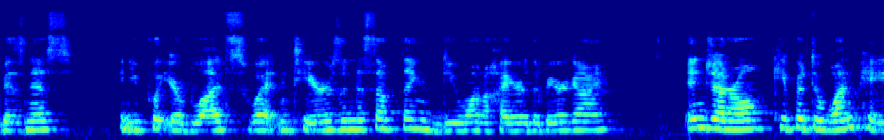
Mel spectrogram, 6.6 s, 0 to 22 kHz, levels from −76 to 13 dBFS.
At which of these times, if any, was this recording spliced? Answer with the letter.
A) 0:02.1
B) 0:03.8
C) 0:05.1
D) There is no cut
C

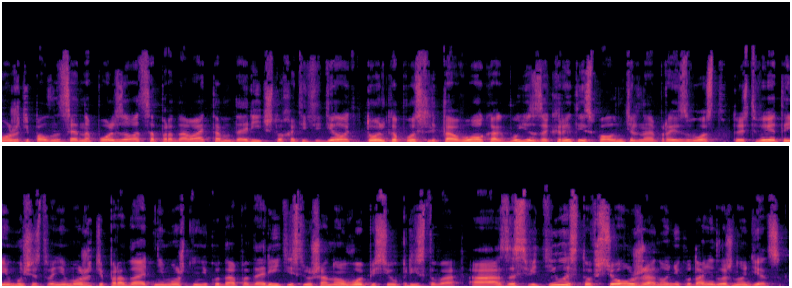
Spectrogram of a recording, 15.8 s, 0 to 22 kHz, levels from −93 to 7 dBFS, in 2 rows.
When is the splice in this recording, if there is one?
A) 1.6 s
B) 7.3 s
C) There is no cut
B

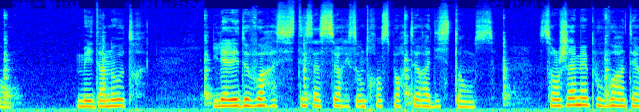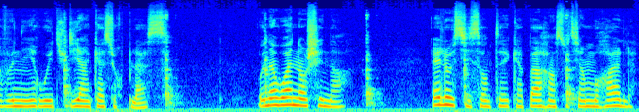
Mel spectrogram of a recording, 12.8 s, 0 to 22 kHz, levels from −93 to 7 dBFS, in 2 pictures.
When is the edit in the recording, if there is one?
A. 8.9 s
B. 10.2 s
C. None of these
C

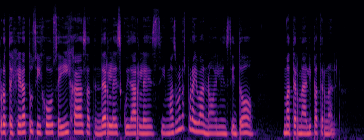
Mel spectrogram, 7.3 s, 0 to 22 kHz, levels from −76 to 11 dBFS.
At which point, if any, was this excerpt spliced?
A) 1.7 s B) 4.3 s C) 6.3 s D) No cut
D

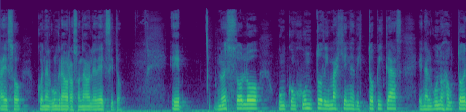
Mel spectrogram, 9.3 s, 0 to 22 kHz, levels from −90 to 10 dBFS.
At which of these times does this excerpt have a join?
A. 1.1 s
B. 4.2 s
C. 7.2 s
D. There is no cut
B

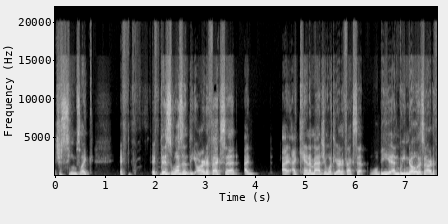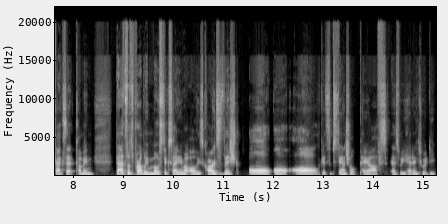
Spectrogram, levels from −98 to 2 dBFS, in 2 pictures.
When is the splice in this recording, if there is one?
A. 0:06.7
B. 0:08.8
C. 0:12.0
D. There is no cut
D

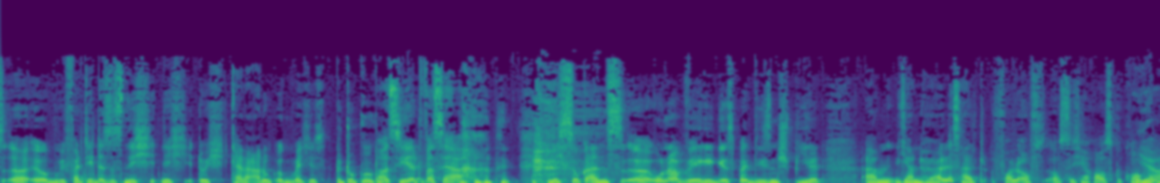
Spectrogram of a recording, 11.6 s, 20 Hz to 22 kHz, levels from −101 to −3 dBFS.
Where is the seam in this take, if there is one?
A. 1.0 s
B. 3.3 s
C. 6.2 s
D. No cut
B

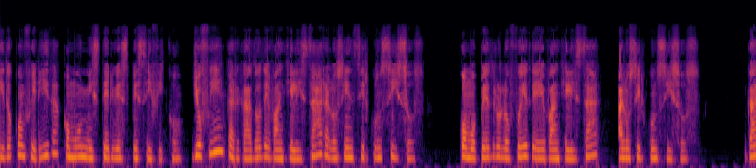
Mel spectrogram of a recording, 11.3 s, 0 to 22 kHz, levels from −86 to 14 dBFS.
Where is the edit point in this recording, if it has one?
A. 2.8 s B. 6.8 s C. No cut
A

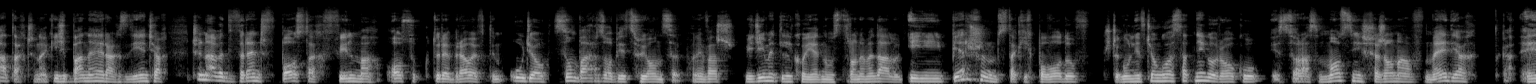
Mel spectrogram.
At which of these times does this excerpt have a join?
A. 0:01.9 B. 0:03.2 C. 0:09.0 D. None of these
C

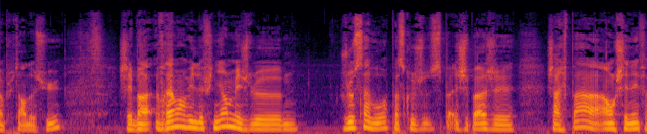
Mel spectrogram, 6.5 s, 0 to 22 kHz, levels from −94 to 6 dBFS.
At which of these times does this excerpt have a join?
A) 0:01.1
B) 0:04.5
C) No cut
A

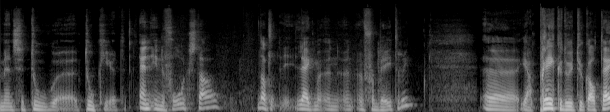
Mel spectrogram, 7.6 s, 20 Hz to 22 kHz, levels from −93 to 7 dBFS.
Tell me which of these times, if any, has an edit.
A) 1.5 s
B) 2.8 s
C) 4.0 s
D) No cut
A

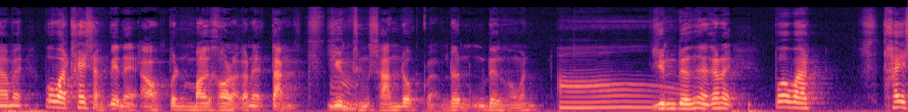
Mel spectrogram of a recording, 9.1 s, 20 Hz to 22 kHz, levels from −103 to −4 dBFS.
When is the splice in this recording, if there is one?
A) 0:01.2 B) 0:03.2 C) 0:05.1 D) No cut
B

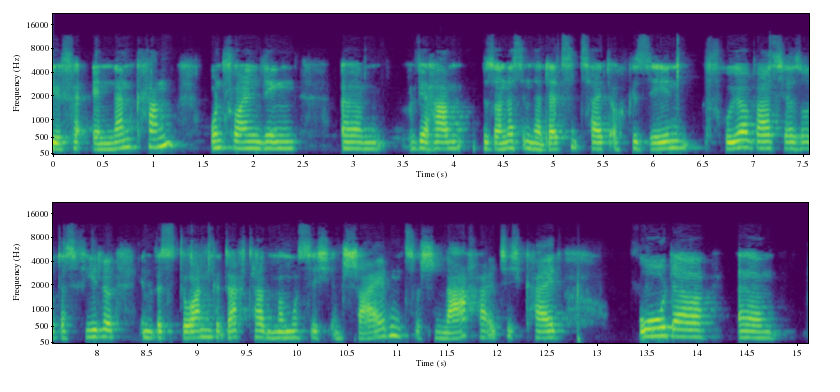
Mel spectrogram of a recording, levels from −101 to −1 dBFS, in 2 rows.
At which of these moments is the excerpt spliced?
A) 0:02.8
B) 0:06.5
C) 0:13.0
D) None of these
B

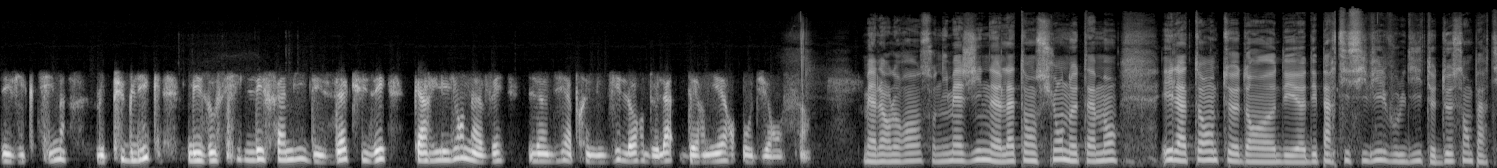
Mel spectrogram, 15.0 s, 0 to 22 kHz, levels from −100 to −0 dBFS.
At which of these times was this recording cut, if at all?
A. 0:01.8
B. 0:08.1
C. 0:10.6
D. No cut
D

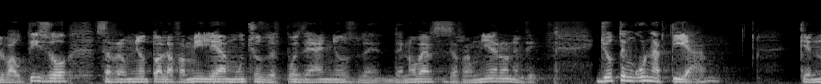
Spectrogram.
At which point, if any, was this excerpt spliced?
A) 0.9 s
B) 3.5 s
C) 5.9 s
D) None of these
C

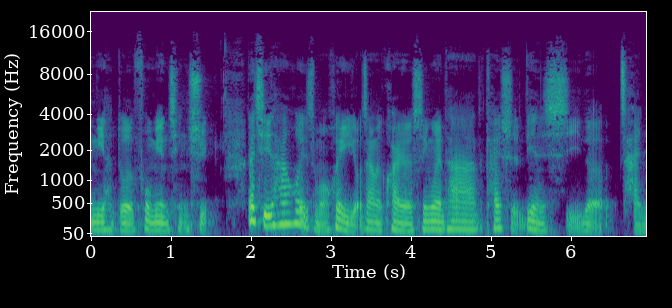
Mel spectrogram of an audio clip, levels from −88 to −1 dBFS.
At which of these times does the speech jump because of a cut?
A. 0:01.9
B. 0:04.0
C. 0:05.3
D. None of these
A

